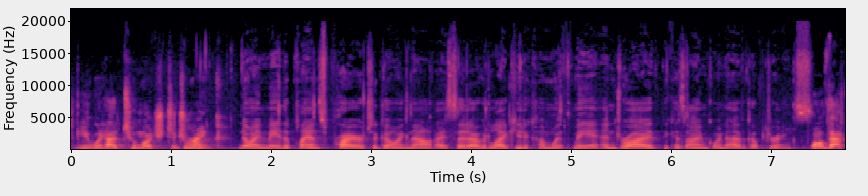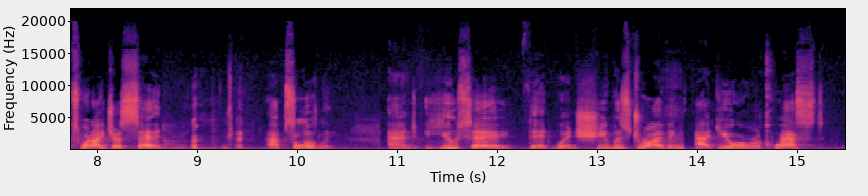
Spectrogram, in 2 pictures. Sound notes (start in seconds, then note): 8.7 chuckles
